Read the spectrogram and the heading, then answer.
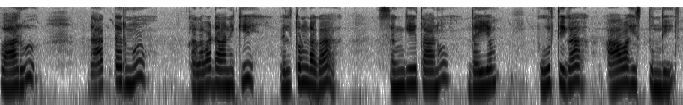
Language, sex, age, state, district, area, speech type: Telugu, female, 30-45, Andhra Pradesh, Krishna, rural, read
